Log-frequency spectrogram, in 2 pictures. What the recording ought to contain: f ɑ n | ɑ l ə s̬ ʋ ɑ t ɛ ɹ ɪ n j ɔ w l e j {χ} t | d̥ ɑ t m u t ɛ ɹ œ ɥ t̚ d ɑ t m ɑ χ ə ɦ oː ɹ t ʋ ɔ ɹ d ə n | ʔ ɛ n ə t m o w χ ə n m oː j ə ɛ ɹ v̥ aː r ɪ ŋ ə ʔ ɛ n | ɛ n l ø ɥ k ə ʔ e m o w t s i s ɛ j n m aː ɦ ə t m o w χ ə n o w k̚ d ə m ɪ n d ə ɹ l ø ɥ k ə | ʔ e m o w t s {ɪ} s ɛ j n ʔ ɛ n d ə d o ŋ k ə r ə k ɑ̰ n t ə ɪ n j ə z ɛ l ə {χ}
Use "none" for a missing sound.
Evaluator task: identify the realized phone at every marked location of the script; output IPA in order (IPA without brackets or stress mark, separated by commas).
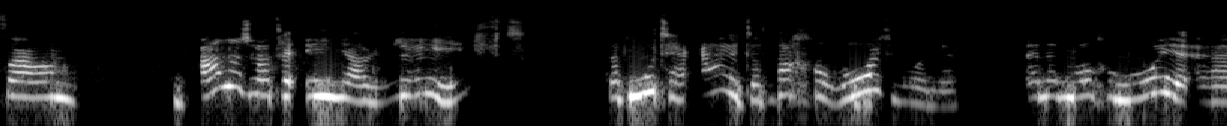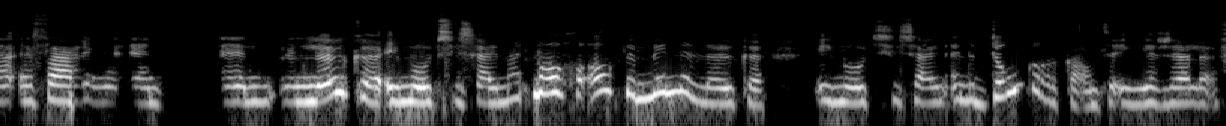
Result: f, i, f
